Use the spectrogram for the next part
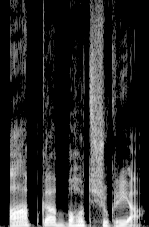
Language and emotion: Urdu, neutral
